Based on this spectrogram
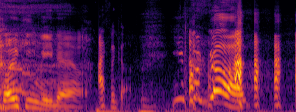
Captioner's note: laughing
